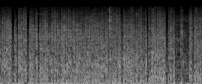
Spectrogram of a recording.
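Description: Gunfire and an explosion burst loudly.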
